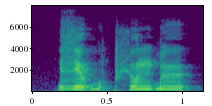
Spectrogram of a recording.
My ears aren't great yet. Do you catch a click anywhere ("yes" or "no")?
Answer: no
